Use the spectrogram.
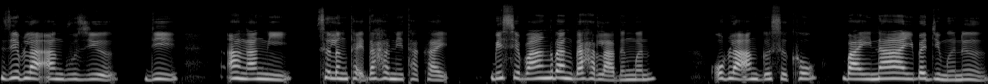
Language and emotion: Bodo, sad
